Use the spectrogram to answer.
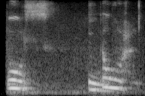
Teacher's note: The S is not sounded.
